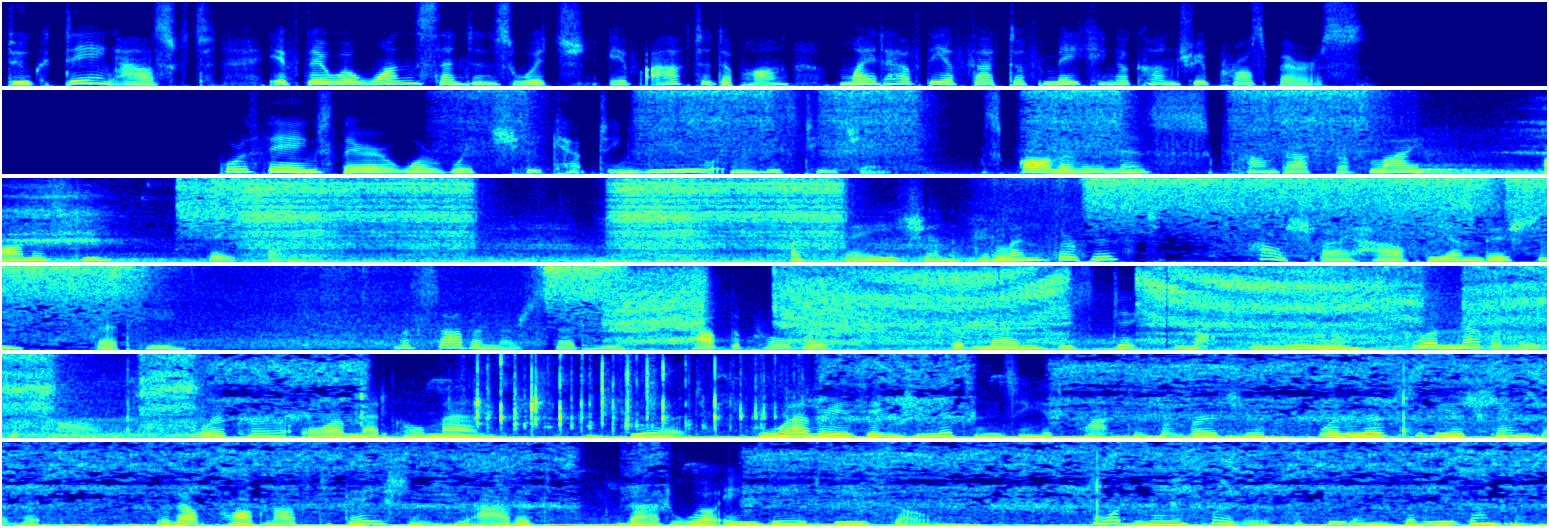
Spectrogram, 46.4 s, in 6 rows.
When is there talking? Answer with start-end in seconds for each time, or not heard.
0.0-6.8, 8.8-17.1, 19.4-24.1, 25.1-43.4, 44.0-46.3.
